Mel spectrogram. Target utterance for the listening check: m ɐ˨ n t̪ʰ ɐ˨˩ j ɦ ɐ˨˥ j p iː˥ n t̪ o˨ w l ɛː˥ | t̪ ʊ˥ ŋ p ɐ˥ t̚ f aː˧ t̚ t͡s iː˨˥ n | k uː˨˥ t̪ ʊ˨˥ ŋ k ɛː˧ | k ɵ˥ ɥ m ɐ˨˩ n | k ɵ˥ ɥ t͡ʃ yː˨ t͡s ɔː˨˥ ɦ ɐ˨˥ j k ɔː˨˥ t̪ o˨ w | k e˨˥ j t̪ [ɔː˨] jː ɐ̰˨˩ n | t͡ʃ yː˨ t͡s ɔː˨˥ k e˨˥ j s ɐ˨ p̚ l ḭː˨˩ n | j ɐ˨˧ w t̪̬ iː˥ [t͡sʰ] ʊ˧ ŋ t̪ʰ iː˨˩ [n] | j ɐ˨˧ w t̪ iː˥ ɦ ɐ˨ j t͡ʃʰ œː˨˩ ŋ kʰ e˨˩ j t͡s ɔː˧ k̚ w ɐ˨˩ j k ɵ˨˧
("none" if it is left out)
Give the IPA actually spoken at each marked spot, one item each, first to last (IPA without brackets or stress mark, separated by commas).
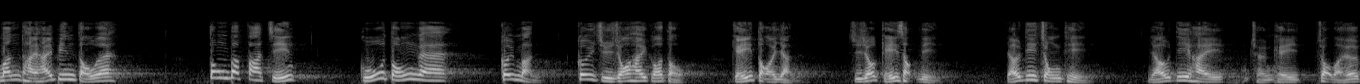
ɔː˨, t͡s, n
